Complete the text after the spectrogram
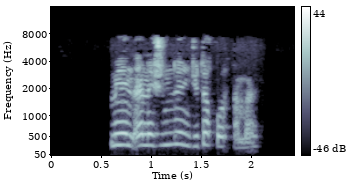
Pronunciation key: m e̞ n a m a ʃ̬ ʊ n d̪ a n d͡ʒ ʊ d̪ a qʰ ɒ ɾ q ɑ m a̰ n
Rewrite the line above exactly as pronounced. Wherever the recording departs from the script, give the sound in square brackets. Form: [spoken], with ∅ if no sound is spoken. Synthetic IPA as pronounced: m e̞ n a [n] a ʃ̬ ʊ n d̪ a n d͡ʒ ʊ d̪ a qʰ [o] ɾ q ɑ m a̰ n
